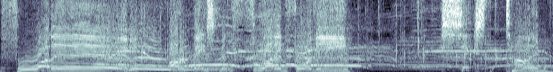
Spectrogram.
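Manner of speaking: high, slow exasperated shout; exasperated outburst. Real, not acted. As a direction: cry out in disbelief. Exasperated about the flooded basement.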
